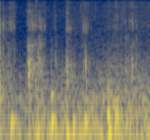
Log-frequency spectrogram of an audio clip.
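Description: Plastic bag crinkling and rustling under the hands as the soft charcoal-and-psyllium jelly inside is pressed and rolled flat, in soft, irregular crackles.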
